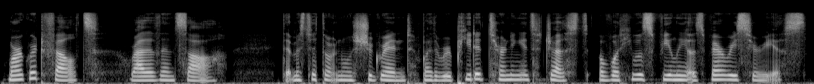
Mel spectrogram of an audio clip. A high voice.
Yes: high, 205 Hz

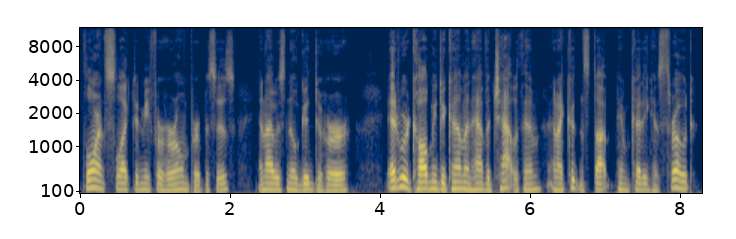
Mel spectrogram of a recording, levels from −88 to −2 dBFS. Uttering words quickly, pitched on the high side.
No: fast, 240 wpm; low, 130 Hz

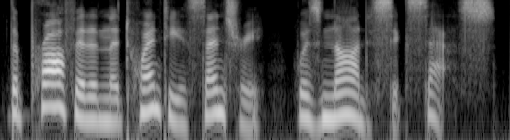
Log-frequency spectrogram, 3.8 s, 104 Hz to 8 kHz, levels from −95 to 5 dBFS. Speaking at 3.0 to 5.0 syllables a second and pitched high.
Yes: 4.5 syllables/s; high, 210 Hz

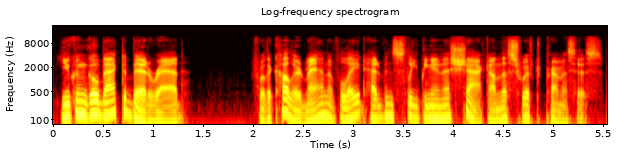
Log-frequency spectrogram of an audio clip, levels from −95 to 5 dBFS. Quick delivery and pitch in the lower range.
Yes: fast, 250 wpm; low, 105 Hz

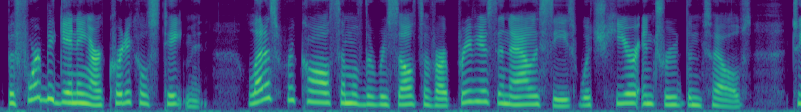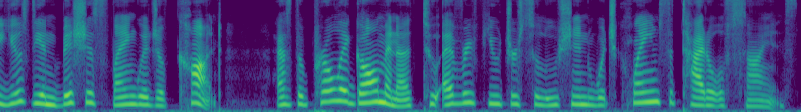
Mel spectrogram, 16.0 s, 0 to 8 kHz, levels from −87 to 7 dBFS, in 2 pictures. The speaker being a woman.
Yes: female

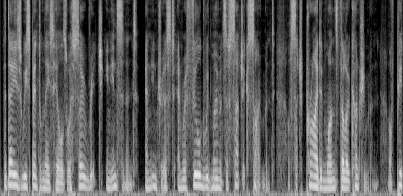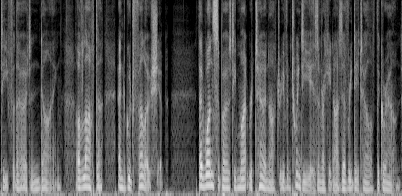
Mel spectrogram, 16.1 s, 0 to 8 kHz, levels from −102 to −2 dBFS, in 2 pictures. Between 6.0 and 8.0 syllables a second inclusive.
Yes: 6.5 syllables/s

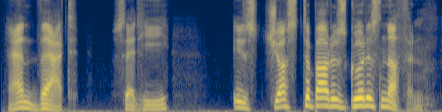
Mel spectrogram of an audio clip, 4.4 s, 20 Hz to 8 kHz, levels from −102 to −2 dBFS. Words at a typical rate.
Yes: average, 150 wpm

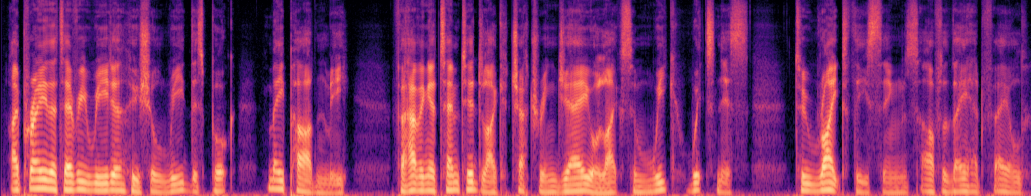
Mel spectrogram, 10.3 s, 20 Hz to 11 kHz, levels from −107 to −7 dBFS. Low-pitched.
Yes: low, 105 Hz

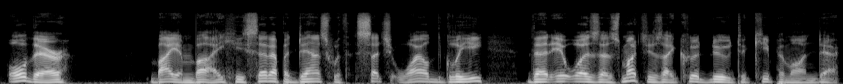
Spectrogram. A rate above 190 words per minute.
Yes: average, 200 wpm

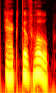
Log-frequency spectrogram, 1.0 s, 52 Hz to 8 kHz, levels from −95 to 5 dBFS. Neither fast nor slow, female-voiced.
No: average, 175 wpm; male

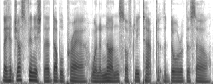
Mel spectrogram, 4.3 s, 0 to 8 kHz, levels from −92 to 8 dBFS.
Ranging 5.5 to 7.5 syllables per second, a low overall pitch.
Yes: 5.6 syllables/s; low, 115 Hz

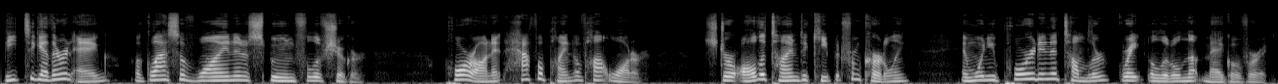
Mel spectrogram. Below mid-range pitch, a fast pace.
No: medium, 170 Hz; fast, 210 wpm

